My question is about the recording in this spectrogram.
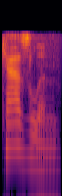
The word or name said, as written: Caslon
